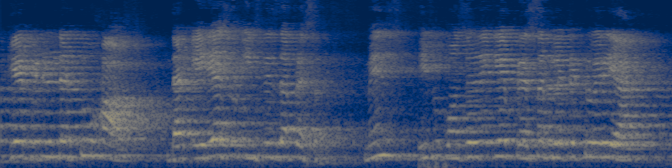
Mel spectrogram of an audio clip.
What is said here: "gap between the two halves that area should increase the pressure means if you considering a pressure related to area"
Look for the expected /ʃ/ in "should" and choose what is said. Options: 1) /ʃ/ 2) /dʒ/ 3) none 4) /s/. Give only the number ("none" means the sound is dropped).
4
